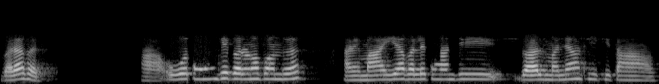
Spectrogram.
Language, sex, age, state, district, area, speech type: Sindhi, female, 30-45, Maharashtra, Thane, urban, conversation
